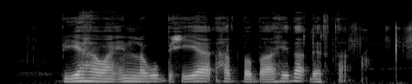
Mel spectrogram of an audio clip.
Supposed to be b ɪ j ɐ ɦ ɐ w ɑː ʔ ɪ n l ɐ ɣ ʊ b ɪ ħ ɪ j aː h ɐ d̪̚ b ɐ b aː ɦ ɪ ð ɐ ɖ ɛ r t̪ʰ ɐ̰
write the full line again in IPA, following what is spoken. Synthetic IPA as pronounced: b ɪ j ɐ ɦ ɐ w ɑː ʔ ɪ n l ɐ ɣ ʊ b ɪ ħ ɪ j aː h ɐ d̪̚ b ɐ b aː ɦ ɪ ð ɐ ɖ ɛ r t̪ʰ ɐ̰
